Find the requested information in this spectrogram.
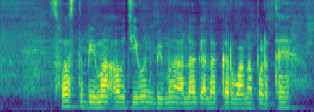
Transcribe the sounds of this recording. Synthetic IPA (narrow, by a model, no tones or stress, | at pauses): sʋəst̪ʰbimaʔɐʋd͡ʒiːʋənbimaɐləɡɐləɡ̚kəɾʋaːnapəɽt̪ʰɦeː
